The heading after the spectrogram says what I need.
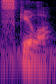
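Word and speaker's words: Scylla: returns to the port I don't care if it's pronounced Sila I'm going to call it skila because skila sounds more bad as to deport with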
